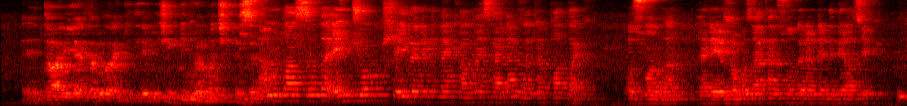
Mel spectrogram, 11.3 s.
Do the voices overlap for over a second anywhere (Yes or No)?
No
